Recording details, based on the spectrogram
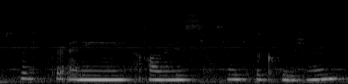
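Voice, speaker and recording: A woman speaking softly and slowly as a clinician in an ASMR roleplay exam, often dropping to a whisper. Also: medium pitch, level tone, echoey room, lo-fi sound, slight background noise. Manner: slow, gentle, instructive, often whispering. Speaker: ASMR creator playing an examining clinician. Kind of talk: soft-spoken roleplay physical exam.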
